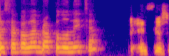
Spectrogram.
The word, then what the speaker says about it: полуниця: Скажи, de hecho, dime, ¿puedes pronunciar esa palabra полуниця? fresas o frutillas. Так, так. Полуниця. Скажи Україні. А ну ще раз. Fresas o frutillas. Polonezia.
